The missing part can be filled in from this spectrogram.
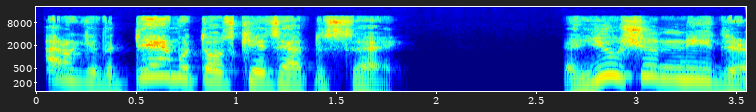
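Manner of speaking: high-pitched imitation of an angry scolding; worked-up mock telling-off; grandfather going off. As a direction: lay down the law as a fed-up granddad. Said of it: "he was going off".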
